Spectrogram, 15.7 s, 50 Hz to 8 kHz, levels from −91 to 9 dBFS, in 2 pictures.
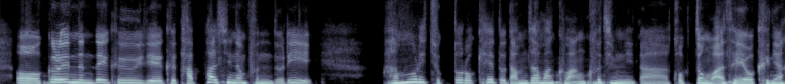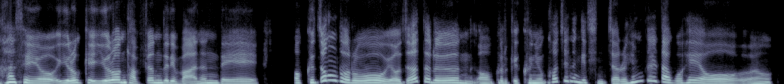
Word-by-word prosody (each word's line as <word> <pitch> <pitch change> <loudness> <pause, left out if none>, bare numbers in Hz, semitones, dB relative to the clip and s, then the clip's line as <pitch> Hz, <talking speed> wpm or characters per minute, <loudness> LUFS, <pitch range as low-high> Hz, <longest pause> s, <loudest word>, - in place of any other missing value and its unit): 어 205 -1 +2
그랬는데 245 0 +3
그 220 -2 -1
이제 195 -1 0
그 210 +3 -4
답하시는 225 +2 0
분들이 180 +1 -3 0.7
"아무리 235 +8 +4
죽도록 220 +1 -5
해도 220 -4 0
남자만큼 205 +3 +2
안 160 +1 -1
커집니다. 160 -7 -1
걱정 195 +1 0
마세요. 170 +3 +2
그냥 185 -2 +1
하세요." 210 -8 +2
이렇게 200 0 +1
요런 235 +3 +4
답변들이 205 +1 -1
많은데 165 +2 -2 0.4
어 205 - 0
그 235 - -2
정도로 225 - +1
여자들은 215 - 0
어 170 -1 -2
그렇게 190 0 -5
근육 185 0 -1
커지는 320 +3 -3
게 225 - -1
진짜로 170 -2 -5
힘들다고 275 - -2
해요 220 -5 -1
어. 160 -4 -3
205 Hz, 320 characters per minute, -21 LUFS, 175-230 Hz, 0.7 s, 아무리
